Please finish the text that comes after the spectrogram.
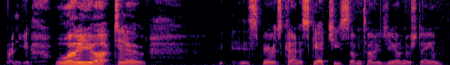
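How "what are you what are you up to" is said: loud stage whisper, half laughing; suspicious loud whisper. Retold or imitated. Asking sketchy Spirit what it is up to, loud suspicious whisper. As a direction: hiss it like you suspect a prank. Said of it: "part of me is like".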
